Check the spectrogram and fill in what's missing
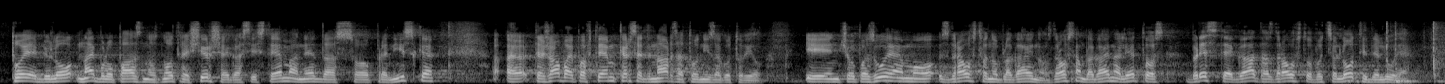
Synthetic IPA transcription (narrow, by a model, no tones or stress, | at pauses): t̪oːjɛbiloːnajbolɔpaːznɔznoːt̪ɾajʃiɾʃɛɡasist̪eːmanɛd̪asɔpɾɛniskɛ | t̪ɛʒaːʋajɛpawt̪emkɛɾsɛd̪ɛnaɾzat̪oːnizaɡɔt̪ɔʋiw | int͡ʃɛɔpazuːjɛmɔzd̪ɾawst̪ʋɛnɔblaɡajnɔzd̪ɾawst̪ʋɛnɔblaɡaːjnaleːt̪ɔst̪ | bɾɛst̪ɛɡad̪azd̪ɾawst̪ʋɔʋət̪sɛloːt̪id̪ɛluːjɛ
